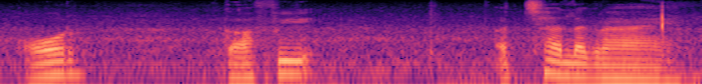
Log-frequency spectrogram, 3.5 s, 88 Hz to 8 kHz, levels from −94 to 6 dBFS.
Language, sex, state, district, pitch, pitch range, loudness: Hindi, male, Uttar Pradesh, Lucknow, 120 Hz, 110-130 Hz, -19 LUFS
